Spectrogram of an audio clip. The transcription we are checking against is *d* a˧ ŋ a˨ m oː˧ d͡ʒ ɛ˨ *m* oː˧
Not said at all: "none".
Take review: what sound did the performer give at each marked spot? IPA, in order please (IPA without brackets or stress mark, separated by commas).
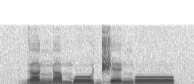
ɡ, ŋ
